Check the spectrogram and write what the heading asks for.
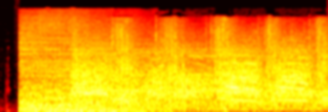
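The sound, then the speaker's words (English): A large crowd of protesting students in Iran shouting together in loud, sustained unison, a dense roar of many voices chanting slogans such as "death to the dictator" with rhythmic surges and no single voice standing out. “These students are shouting death to the dictator.”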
